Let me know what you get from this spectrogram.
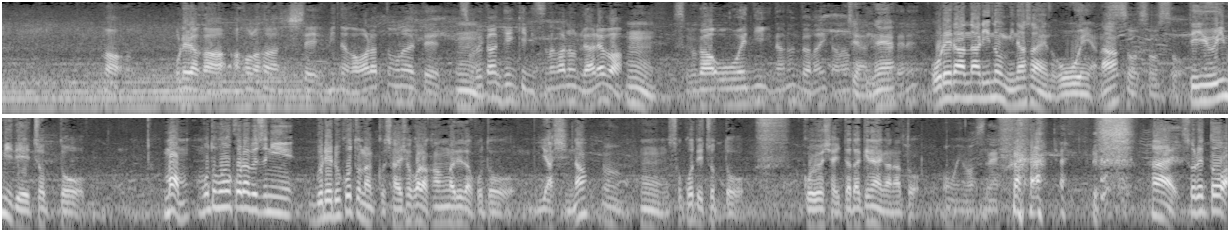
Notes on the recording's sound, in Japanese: てんしばからハロウィン前夜祭をお送りしております。野外録音のため雑音が気になっておりますが。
